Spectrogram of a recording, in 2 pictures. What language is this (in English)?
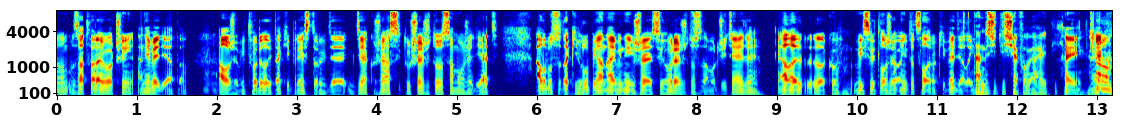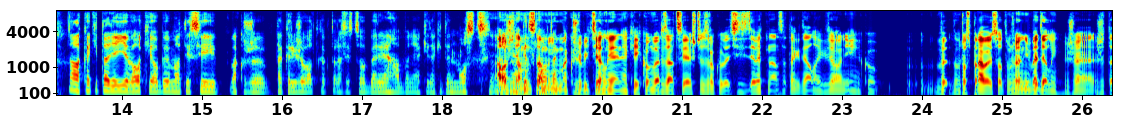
Slovak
